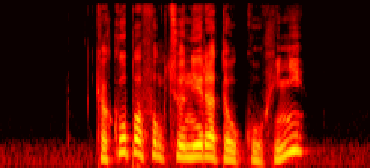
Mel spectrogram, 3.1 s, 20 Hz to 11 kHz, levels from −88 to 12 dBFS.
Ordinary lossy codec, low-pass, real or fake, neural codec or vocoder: none; 9.9 kHz; real; none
